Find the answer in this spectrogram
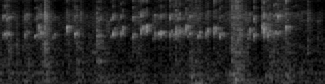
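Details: European goldfinch, a male kept in an aviary, in continuous song: quick liquid chirps and twittering trills in a busy stream, with faint low thumps and room noise beneath.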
